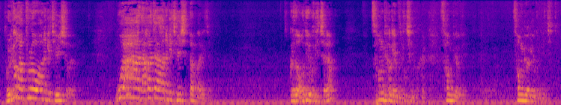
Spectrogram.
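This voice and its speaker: A middle-aged male pastor preaching a sermon in a church, talking in a lively way and acting out soldiers' shouts and taunts. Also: high voice, reverberant, far from the mic, a little hiss or hum. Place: church sanctuary.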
